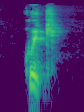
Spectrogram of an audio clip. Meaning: (to express sudden death or destruction)
- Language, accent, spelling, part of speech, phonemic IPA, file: French, France, couic, interjection, /kwik/, LL-Q150 (fra)-couic.wav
